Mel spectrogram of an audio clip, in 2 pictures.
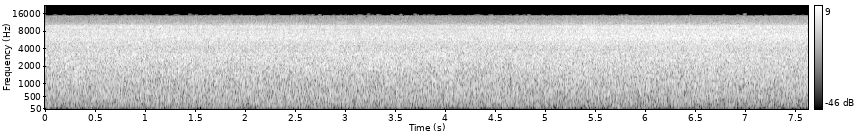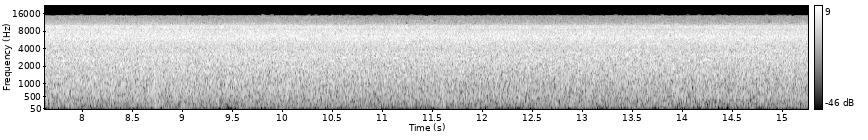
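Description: Steady rushing of river water flowing over rocks, an even hiss that does not change.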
